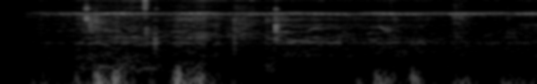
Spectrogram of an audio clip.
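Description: Near silence, with a few faint, short low thumps.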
